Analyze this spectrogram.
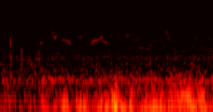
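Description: A bumblebee buzzes as it takes off from a flower.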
